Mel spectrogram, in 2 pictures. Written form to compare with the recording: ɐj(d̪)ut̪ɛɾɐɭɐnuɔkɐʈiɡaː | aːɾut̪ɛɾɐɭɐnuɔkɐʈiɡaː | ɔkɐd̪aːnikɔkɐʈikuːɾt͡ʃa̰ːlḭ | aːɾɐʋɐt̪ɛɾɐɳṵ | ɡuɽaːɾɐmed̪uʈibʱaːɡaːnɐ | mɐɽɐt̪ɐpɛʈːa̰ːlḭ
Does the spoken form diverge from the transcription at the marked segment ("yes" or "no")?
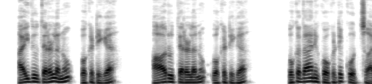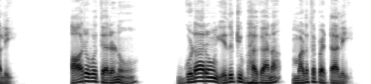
no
